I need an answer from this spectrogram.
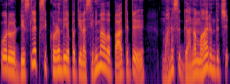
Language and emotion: Tamil, sad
